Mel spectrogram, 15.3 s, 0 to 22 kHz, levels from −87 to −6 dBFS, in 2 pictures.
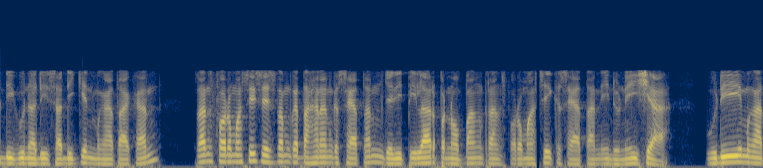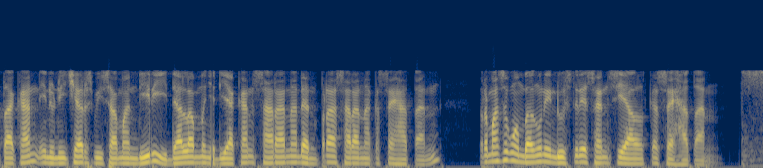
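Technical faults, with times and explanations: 5.36–5.40 s and 9.74–9.76 s, packet loss filled with silence: the speech drops out in two abrupt holes, about 40 ms and then 20 ms long, with hard edges where the waveform is cut off and resumes. Lost packets were replaced with digital silence rather than concealed. Both gaps are whole multiples of 20 ms, which fits two lost 20 ms packets and then one. The sound around them is telephone-band G.711, with nothing above 4 kHz.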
